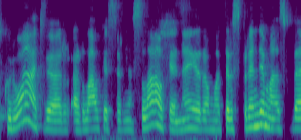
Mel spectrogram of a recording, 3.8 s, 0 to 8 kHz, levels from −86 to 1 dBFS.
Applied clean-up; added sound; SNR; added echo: neural mask model Resemble Enhance denoiser.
